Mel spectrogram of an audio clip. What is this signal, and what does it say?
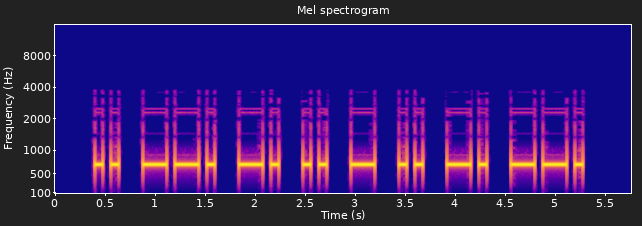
Morse code, heard as a keyed tone, about 15 wpm, 700 Hz. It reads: IGNITING
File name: Book One / 06-Chapter 6 - 15 WPM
